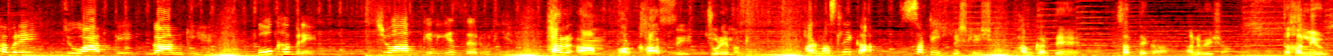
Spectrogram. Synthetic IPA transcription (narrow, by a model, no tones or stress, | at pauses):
xɐbɾẽd͡ʒoːaːp̚ke | kaːmkiɦɛ̃ːʋoːxɐbɾẽ | d͡ʒoːaːp̚keliezɐɾuːɾiɦɛ̰̃ːhɐɾaːmɔːɾxʰaːsːed͡ʒʊɽemɐslḛhɐɾmɐsleka̰ | sɐʈiːkʋɪʃleːʃə̰nhɐmkɐɾt̪eɦɛ̃ | sɐt̪jəka | ɐnʊʋeːʃə̰nd̪̥ɐxəlnjuːz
